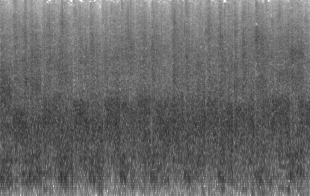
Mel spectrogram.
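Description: Audience applause in a live show as the crowd votes by clapping: dense, steady clapping fills the whole clip at an even, fairly loud level without pauses.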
